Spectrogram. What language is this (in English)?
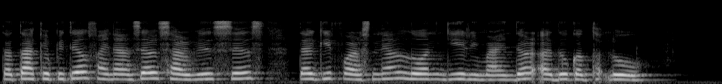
Manipuri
